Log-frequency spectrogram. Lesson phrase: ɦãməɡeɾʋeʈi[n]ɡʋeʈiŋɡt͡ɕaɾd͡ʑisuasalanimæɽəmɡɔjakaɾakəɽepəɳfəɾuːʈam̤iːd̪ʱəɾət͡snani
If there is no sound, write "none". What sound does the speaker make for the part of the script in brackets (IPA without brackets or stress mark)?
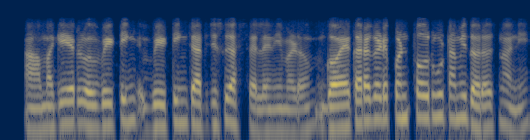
ŋ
